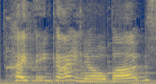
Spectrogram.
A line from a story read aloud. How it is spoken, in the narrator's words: chuckled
